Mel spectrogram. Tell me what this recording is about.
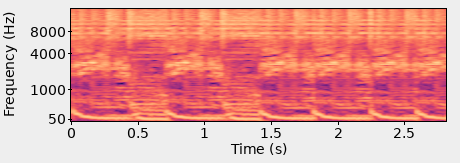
Electro Eye
A Chopped Sample of that 2010 track i made
Sample, Club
